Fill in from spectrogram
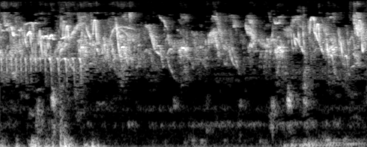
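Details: Rapid, twittering finch song from a yellow-fronted canary, high chirps and slurred notes chained together, with soft low rumbles at the start and end.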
